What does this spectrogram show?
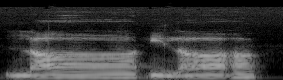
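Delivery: ला इलाहा stretched very slowly, each long vowel held; tajweed recitation. Shown as a demonstration. Teacher demonstrates the first kalima to students, slow recitation. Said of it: "तो शुरू करते हैं".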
